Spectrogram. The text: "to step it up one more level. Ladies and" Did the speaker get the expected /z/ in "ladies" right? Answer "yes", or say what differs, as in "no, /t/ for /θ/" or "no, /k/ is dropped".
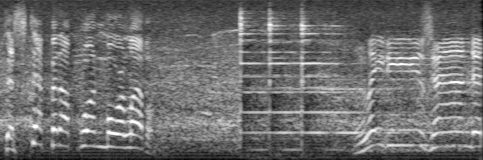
yes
